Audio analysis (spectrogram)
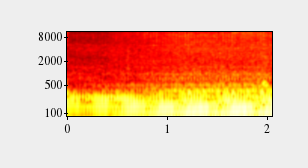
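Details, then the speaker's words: Audi A4 loud, raspy exhaust drone rising with revs with a slightly uneven pulse after start; owner says it seems to come from the engine exhaust manifold, not the rear; suspected front exhaust leak, possible miss. "like I said when the car starts it sounds like it's up there somewhere it doesn't even sound like it's coming from the back sound like it's honestly coming from the engine uh exhaust manifold to be [Music] honest"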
